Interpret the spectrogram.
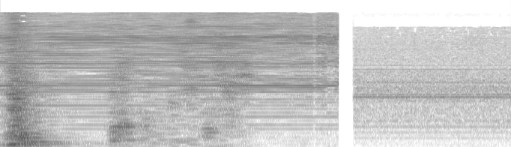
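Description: Steady electric buzz from a small motor, with a loud bump just after the start and a smaller one about a second and a half in. It cuts off suddenly about four and a half seconds in, leaving only a faint steady hum.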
